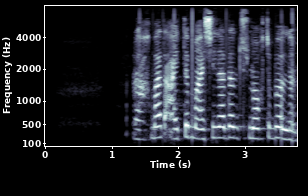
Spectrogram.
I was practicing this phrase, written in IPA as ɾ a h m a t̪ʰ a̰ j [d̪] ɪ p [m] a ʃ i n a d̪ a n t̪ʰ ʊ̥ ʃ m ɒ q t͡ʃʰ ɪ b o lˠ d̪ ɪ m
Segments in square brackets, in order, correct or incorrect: incorrect, correct

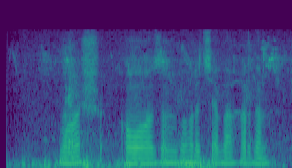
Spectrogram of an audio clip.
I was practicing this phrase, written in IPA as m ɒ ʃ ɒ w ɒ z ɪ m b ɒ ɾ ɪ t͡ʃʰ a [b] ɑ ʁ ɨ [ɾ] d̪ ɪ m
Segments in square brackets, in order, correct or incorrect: correct, correct

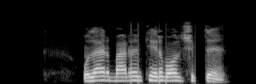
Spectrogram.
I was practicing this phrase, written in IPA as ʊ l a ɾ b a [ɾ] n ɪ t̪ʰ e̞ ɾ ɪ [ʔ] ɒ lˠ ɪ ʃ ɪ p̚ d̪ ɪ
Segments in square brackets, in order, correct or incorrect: correct, incorrect

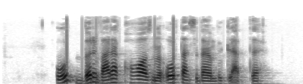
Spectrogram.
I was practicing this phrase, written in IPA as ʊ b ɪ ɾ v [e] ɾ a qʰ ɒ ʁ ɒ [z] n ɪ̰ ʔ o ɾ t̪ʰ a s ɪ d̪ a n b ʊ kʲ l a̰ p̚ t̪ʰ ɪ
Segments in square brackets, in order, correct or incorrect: incorrect, correct

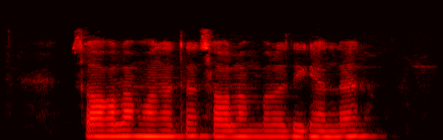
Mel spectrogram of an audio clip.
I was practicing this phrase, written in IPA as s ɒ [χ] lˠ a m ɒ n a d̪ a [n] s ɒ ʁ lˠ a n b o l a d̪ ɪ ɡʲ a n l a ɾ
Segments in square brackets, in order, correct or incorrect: incorrect, correct

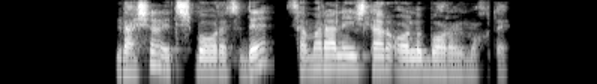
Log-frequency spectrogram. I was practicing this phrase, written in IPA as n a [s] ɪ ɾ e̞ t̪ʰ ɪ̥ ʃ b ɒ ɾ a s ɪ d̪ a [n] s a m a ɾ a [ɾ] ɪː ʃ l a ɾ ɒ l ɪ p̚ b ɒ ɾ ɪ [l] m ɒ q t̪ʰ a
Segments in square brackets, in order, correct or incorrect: incorrect, incorrect, incorrect, correct

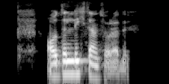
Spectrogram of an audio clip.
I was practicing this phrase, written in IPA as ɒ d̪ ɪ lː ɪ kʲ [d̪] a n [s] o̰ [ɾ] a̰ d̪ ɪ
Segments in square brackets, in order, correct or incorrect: incorrect, correct, correct

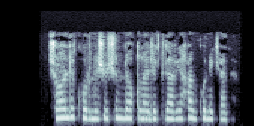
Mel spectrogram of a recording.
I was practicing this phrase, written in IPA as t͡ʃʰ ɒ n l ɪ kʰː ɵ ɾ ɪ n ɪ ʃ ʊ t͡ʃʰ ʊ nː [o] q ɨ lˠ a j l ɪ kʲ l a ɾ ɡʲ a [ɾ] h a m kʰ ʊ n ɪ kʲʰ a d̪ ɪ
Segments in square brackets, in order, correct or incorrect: incorrect, incorrect

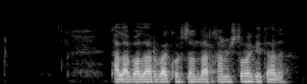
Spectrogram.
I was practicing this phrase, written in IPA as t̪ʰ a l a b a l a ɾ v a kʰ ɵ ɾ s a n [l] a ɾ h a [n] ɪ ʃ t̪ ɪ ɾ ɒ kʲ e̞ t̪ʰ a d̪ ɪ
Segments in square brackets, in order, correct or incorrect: correct, incorrect

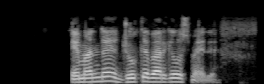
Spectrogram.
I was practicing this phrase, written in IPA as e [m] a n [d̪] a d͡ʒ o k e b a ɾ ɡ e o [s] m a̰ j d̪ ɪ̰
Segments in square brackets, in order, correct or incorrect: correct, correct, correct

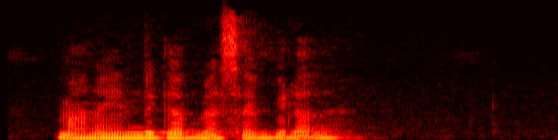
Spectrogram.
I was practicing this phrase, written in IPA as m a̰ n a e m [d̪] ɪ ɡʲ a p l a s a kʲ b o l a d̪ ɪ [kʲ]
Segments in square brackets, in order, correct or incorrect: correct, incorrect

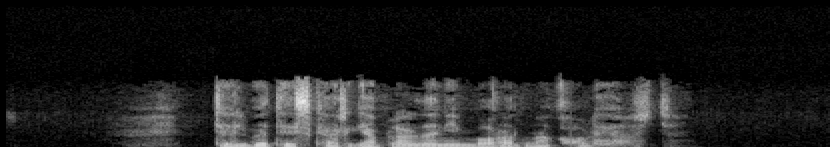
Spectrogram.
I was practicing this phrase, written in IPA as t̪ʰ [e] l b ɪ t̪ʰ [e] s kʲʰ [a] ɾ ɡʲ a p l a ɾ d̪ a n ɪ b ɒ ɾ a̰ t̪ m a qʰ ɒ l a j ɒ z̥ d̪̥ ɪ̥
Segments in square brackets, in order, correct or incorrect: correct, correct, correct

